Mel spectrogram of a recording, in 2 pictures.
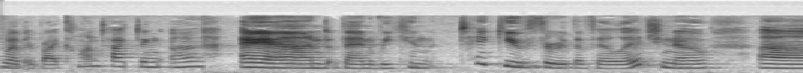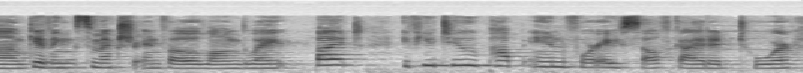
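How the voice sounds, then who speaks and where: Young woman, lively museum guide. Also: mid-range voice. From Cow Island, Louisiana. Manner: lively, with frequent fillers and laughs. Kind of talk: interview answers. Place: indoors at a heritage village, on location.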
